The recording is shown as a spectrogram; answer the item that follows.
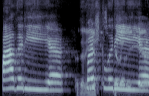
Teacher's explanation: those words that finish with ia, you also stress at the end, although they don't have any accent, but it's at the end.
